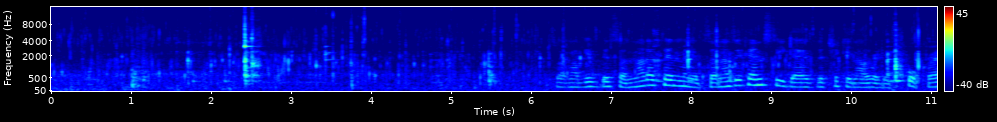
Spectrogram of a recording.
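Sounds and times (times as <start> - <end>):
spoon clinking against pot: 2.4 - 2.7, 3.3 - 3.8, 10.4 - 11.0
spoon scraping in a pot: 2.4 - 2.8, 7.4 - 11.0.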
